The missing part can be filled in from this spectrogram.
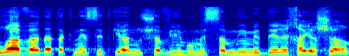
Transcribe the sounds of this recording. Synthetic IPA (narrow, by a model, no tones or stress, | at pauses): uʁavaːdat̪hakne̞set̪kianuʃavimumesamnimede̞ʁe̞χhajaʃaʁ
